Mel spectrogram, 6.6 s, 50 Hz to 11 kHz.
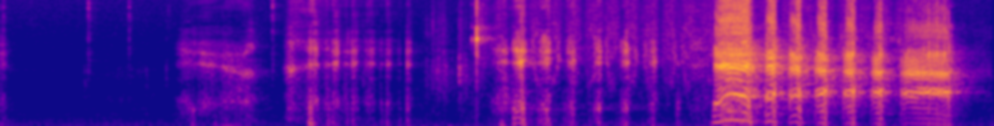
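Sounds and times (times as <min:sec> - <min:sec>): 
greedy laugh: 0:01.9 - 0:06.6.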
